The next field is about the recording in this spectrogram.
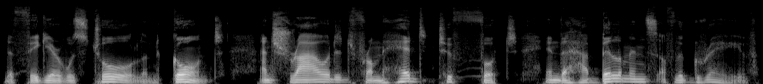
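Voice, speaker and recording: A man narrating a gothic tale as a dramatic reading, in a solemn, measured manner with deliberate phrasing. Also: low-pitched, expressive, a little mellow, dry recording. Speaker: amateur audiobook narrator.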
